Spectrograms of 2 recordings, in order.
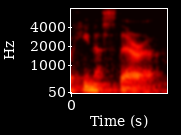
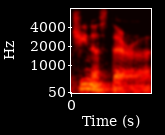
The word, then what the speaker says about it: Ginastera: by the Argentinian composer Alberto hasta or ginasta as he would later pronounce his own name Alberto hinero was one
